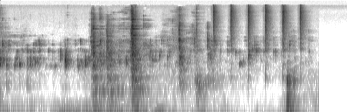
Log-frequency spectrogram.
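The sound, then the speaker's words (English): Water pours from a tap into a pot to be boiled, a splashy rush with sloshing and clinking bursts, ending abruptly after about four seconds. No one speaks. “And I think I'll start some water too to boil it and see how that is in comparison.”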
